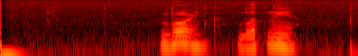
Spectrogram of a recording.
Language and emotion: Russian, neutral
